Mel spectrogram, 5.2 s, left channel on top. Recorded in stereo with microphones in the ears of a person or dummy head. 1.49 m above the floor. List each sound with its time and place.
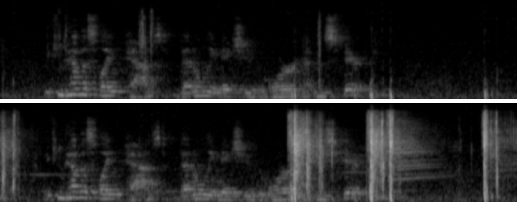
0.4 s a man speaking: 75° right (ahead or behind), 8.5 m; by 3.8 s 70° right (ahead or behind), 13.5 m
